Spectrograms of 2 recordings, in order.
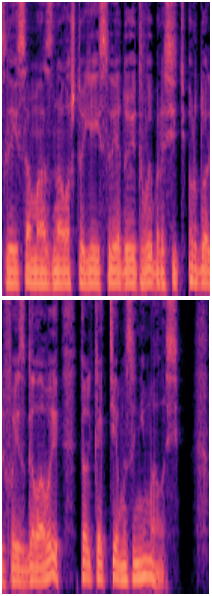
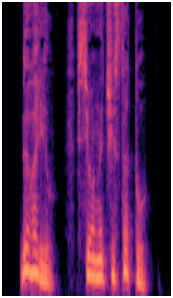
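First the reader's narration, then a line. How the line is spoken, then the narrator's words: Sigh. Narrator (Russian): вздохнула Анна Резли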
